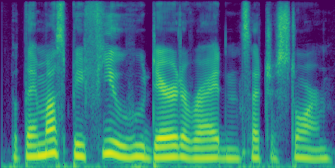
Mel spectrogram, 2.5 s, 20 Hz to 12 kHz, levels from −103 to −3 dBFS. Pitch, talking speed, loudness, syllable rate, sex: 170 Hz, 310 wpm, -17 LUFS, 5.5 syllables/s, female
